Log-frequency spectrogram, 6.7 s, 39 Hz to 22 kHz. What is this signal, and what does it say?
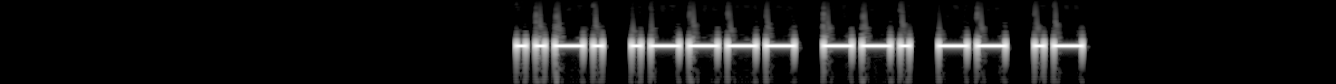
Morse code, heard as a keyed tone, about 25 wpm, 700 Hz. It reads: F1GMA
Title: DXCC-100 Call Signs - 5 Characters - Repeated 3x - 25wpm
